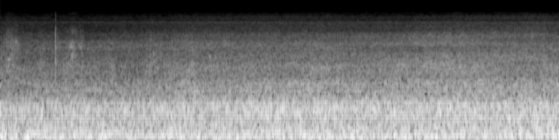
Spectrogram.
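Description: Steady, even rush of breaking surf and wind on the microphone of a helmet-mounted GoPro.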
